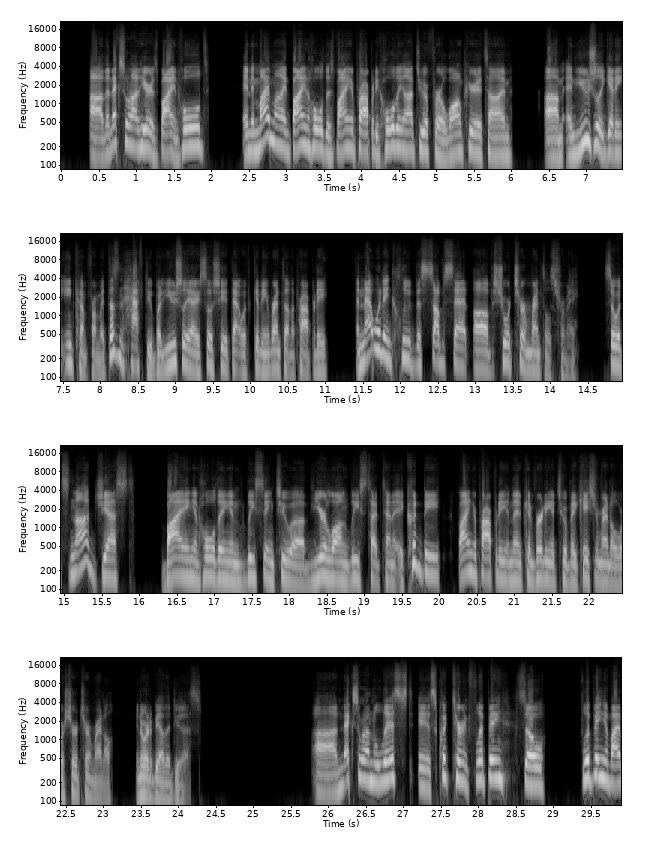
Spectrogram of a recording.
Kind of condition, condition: setting, live audience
